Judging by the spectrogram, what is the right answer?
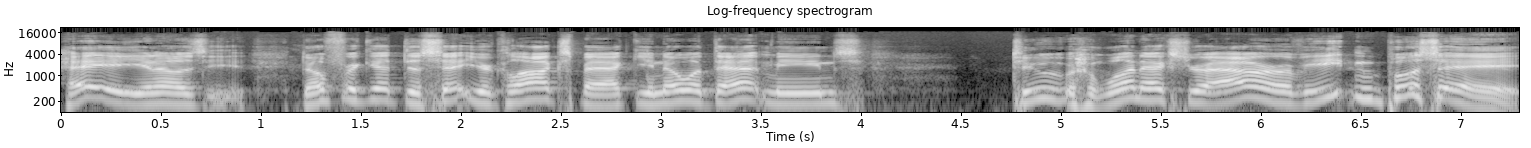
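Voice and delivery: very high, shouted call. Speaker re-enacts yelling a line out to an audience: retelling own yell. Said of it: "I yelled out".

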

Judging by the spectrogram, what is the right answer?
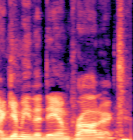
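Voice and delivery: strained speech forced through gritted teeth. Describing Rick's gritted teeth thing: Rick impression through gritted teeth. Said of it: "gritted teeth thing where he's just like".

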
